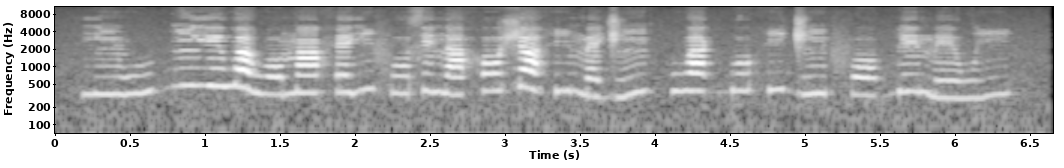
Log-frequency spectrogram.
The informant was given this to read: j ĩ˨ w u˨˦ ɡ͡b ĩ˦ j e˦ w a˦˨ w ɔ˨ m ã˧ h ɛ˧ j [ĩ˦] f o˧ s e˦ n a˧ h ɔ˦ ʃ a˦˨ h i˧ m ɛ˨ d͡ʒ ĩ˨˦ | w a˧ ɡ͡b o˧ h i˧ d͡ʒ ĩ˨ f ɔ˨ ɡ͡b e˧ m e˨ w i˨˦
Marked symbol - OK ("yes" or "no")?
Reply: no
